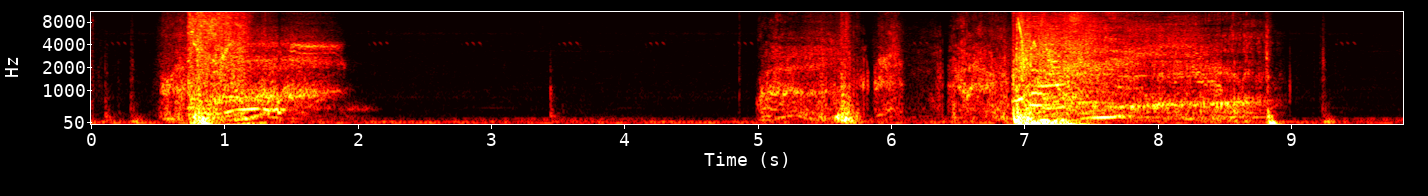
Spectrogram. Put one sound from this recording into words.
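A heavy blade strikes with thuds.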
